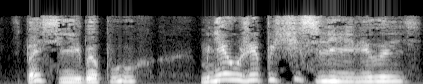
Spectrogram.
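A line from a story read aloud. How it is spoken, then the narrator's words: Gloomy, dejected reply. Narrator (Russian): уныло ответил Иа-Иа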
